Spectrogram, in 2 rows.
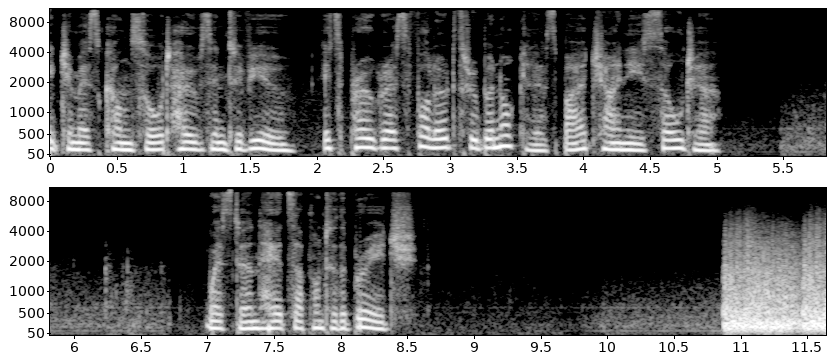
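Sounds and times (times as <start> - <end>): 
speech: 0.0 - 5.1, 7.0 - 8.7
Chinese artillery guns firing on HMS Consort: 10.8 - 11.6
shells bursting near a marshy area: 10.8 - 11.6.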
